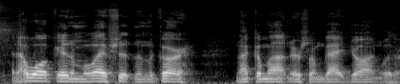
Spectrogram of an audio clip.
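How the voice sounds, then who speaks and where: Talking at a very fast pace, a man shows vocal fry, a medium pitch and ordinary pitch variation. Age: 70s. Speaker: person in recovery from addiction. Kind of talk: storytelling. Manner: animated.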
